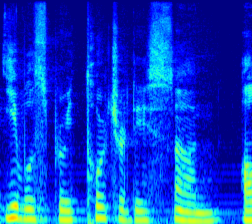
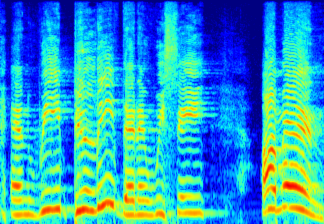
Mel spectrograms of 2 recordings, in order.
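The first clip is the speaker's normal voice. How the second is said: loud, high preaching voice; full-force preaching; 8 semitones higher, 17 dB louder than usual. Acted. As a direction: proclaim it to the congregation.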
